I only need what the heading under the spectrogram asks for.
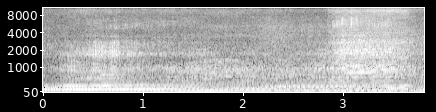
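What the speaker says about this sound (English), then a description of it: "That Maserati's got a RX-7 rotary engine in it." A Maserati fitted with a Mazda RX-7 rotary engine idles and revs at a show, giving a steady, loud, close-up rumble with a slight rise in pitch near the end.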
